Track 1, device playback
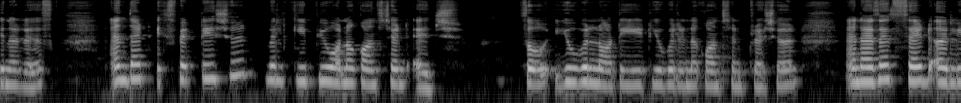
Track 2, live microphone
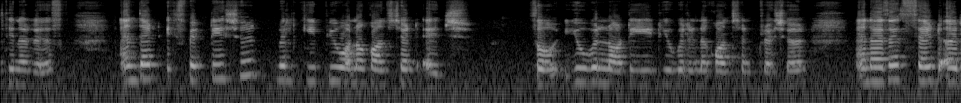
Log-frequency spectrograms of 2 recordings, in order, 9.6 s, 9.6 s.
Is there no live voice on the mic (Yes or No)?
Yes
